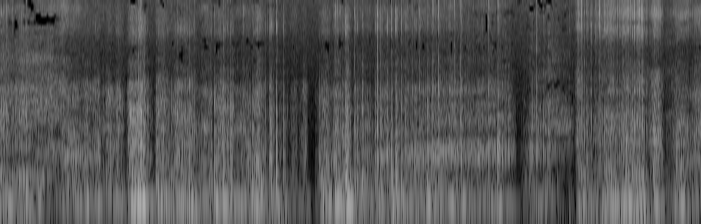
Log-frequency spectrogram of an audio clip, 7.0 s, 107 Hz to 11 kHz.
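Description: Fingertips scratch the top of a black foam microphone windscreen, with one or both hands. The result is a dense, low, muffled rumbling scrape, almost all of it below 200 Hz and with a steady hum-like tone near 164 Hz. It swells and fades in bursts, with brief quieter gaps around 3 and 5 seconds.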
